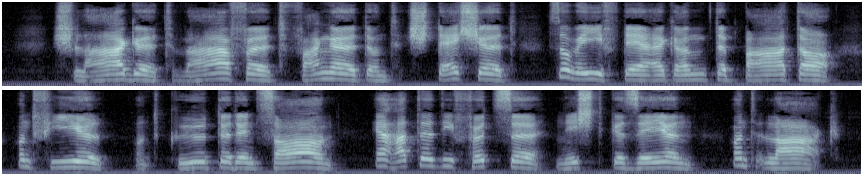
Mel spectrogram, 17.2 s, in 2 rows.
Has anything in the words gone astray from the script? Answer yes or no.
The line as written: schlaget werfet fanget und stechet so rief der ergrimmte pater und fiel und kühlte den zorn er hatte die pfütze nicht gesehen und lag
no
